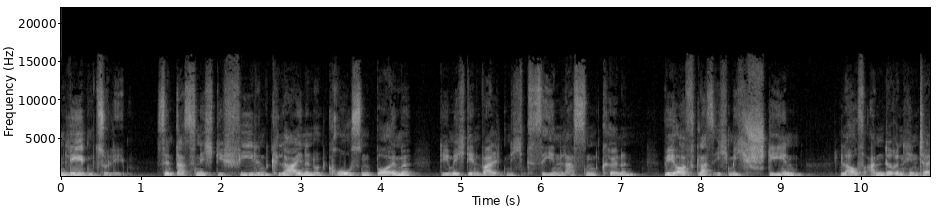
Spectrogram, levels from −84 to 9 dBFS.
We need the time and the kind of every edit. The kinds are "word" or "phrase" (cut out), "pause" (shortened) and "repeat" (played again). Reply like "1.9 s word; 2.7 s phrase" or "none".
none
